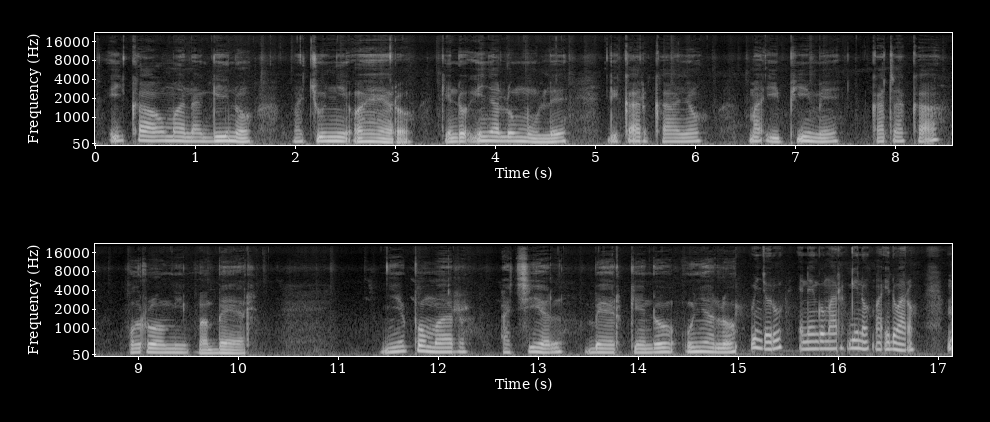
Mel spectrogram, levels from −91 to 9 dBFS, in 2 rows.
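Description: From 14.98 s, after "achiel ber kendo unyalo", speech races twice as fast, about ten semitones higher: a section at the wrong speed, likely mis-clocked.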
